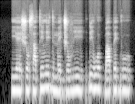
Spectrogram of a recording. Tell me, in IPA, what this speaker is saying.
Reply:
jeː˨ʃo˨sa˨ ti˦li˦dɪ˨me˨ d͡ʒʊ˨vi˦˨ | ɗi˦wʊ˦˨ ɡ͡ba˨pe˦ ɡu˦

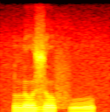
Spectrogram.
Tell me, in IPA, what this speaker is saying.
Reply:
lʊ˦zʊ˦fu˨˦

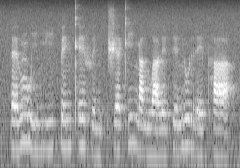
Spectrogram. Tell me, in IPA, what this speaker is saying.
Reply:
ɛ˨βũ˦wiː˨m jiː˨k͡pe˦ŋkʼe˦fɪ˨n | ʃɛ˨kʼi˦ŋa˨n wa˨lɪ˨kɪ˦ nu˦re˨ pʰa˨

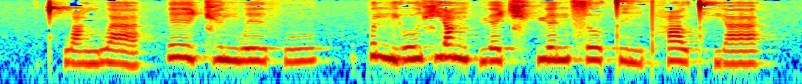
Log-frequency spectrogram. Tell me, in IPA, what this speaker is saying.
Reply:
t̪ʰwɑ˨˦ŋwä˨˩ | e˥˨ɪ̯t͡ɕy˥˨ n̪we˥˨ɪ̯fu˦ | pə˥˨njo˦ʊ̯ɕjɑ˥˨ŋ pɥɛ˦t͡ɕʰɥɛ˦nsɤ˦ t̪i˨˩npʰɑ˥˨ʊ̯ t̪ʰjä˦

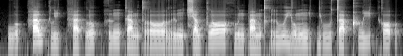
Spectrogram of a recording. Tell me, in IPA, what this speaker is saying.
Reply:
wo˨˩k̚ha˥˩wkli˨˩t̚ha˨˩t̚ lo˦˥k̚ hɯ˦˥ŋ ka˨˩mtrɔː˧rɯ˨˩ŋ t͡ɕa˧wklɔː˥˩ hu˧npa˧mkʰruː˥˩jo˦˥m ŋi˥˩t̚juː˥˩ta˥˩p̚ kʰwiː˦˥t̚ kɔ˥˩ʔ

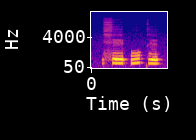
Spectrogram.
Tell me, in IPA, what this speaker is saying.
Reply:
xeʔukɪ

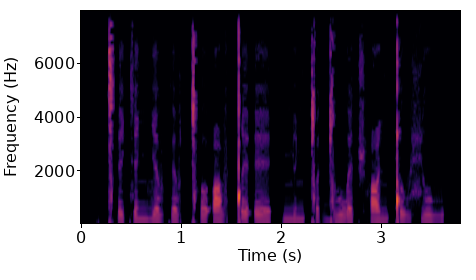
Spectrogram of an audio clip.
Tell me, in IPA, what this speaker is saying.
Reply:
ǀʰecɛɲʎɛvkɛv ǀʰoʔɑv ǃeʔe | ɲyɲǀɵɡ͡ǀu wɛt͡ʃʰɑɲǃuv ɕuv

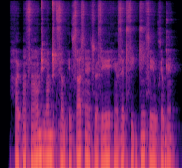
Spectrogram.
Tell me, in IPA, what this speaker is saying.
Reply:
haə̯ʔã sãː ɖiwã ɖɛtzawhewsa ɬɛ̃ːɬɵə̯zeː hẽə̯zɛt siːɡtĩ ɬeːwxɛwɖɛ̃

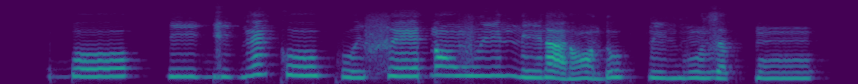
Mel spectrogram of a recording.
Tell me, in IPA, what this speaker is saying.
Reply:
ɓo˧ | iː˨ɡi˨ɡɛ̃˦ koː˦kʷi˨feː˦ ɗɔ̃˦vĩ˦ nĩ˧ɾa˨ɾɔ̃˦˨ɗu˦ k͡pĩ˧ɡũ˧zə˧ k͡pũ˧

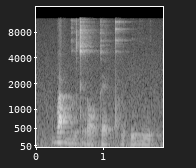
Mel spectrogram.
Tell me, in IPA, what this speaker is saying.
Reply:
ba˥˩ʔbɯː˧ trɔː˨˩kɛː˨˩k̚pʰlu˨˩k̚ ŋi˧n

